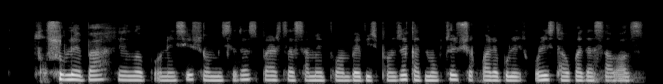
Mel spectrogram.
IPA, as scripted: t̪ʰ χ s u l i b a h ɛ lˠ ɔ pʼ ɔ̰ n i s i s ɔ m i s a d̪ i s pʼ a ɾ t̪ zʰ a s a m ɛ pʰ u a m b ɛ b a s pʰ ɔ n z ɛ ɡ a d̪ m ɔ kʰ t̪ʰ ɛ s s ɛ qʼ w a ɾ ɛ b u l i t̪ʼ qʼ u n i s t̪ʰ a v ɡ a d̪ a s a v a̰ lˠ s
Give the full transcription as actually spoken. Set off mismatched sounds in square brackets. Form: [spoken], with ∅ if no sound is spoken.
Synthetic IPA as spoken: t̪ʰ χ s u l [ɛ] b a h ɛ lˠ ɔ pʼ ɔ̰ n [ɛ] s i s ɔ m i s a d̪ [a] s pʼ a ɾ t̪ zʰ a s a m ɛ pʰ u a m b ɛ b [i] s pʰ ɔ n z ɛ ɡ a d̪ m ɔ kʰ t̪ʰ ɛ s [ʃ] ɛ qʼ w a ɾ ɛ b u l i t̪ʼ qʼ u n i s t̪ʰ a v ɡ a d̪ a s a v a̰ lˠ s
